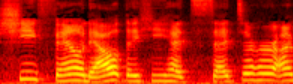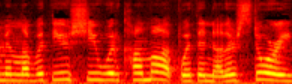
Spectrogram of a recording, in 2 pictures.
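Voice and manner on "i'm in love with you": plain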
